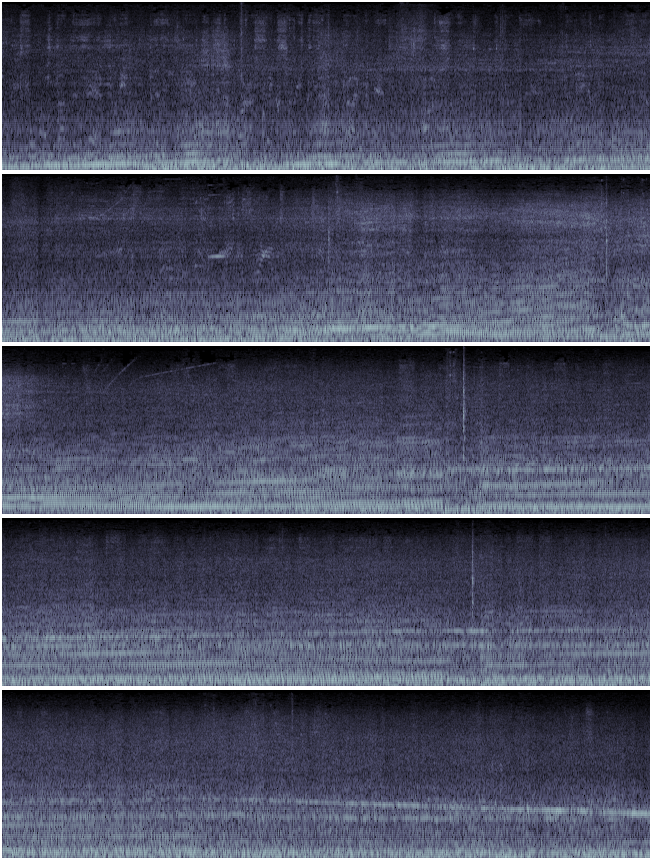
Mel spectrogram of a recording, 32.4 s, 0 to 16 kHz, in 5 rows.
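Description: Supercharged BMW M3 E92 V8 heard from inside the cabin, accelerating hard through the gears: the engine's pitch climbs and drops back at each of several upshifts. A thin whine rises above it in the second half and falls away near the end.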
